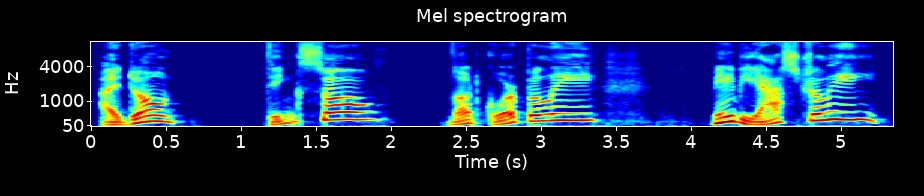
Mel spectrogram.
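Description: A man voicing a thoughtful gentleman figure who muses over theories. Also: high-pitched, huge pitch swings, takes it slowly, no echo, voice pushed up, heavily acted. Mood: musing. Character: scholarly man called the Baron, theorizing.

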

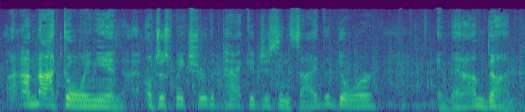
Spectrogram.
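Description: A man's voice: a little high, moderate pace, fairly bright tone, slight background noise, close to an everyday voice. A man playing a nervous, good-hearted young delivery guy in an audio drama, hesitant and stammering. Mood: nervous calling out. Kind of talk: naturalistic audio drama acting.

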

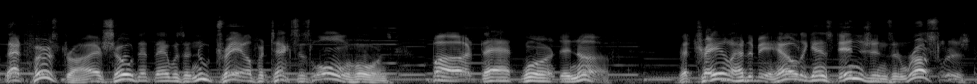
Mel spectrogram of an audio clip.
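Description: Brief: folksy trail-hand narrator, high lively voice, guitar music behind, radio drama. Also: male voice, gravelly, exaggerated voice. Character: folksy cowboy storyteller recounting trail days. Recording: dull old radio recording.

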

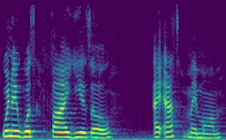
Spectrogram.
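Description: A high-voiced teenage girl from Vietnam reads her personal essay aloud from a stage. She reads at a slow, careful pace with pauses between phrases, and a faint hum sits under the recording. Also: steady tone. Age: teens. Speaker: student storyteller. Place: performing arts center stage.

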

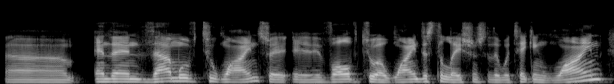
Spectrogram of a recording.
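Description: A man from Greece in his thirties, a distiller talking in a casual podcast chat, relaxed and full of "uh" and restarts. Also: medium pitch, moderate pace, no room sound, highs cut off. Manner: relaxed, many fillers and restarts.

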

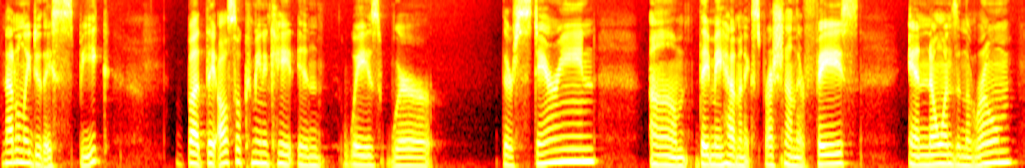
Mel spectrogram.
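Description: Low-voiced, slightly raspy woman. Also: slow. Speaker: podcast co-host, hospice worker. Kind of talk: conversational podcast talk.

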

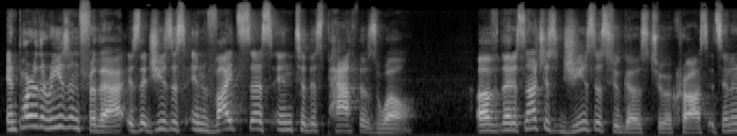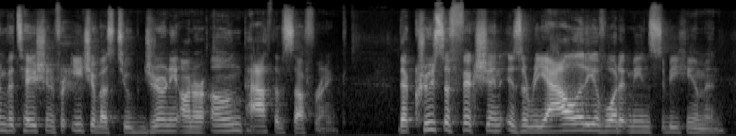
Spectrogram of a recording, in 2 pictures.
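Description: A man's voice: high voice, brisk. A man preaching a sermon as pastor, earnest and conversational, reading scripture aloud and joking about his own slips.

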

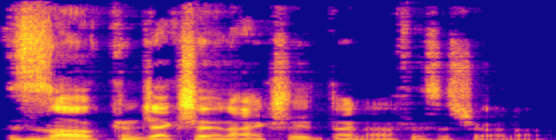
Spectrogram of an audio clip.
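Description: A man's voice: fairly low pitch, sing-song, racing, no echo, studio quality. A man co-hosting a podcast with casual, opinionated banter, informal and slangy in how he talks. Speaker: podcast co-host.

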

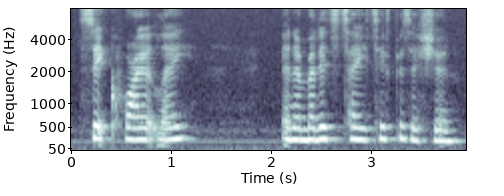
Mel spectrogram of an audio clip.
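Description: A woman leading a guided visualisation in scripted narration, with measured, gentle phrasing and long pauses. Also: on the high side, level tone, vocal fry. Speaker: guided meditation leader.

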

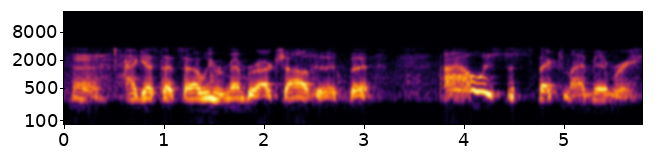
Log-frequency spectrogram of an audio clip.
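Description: A man acting in an old-time radio drama, playing an easygoing, curious husband who muses and gently prompts. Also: sits low, expressive, normal speed. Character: curious, easygoing husband drawing out his wife's memories. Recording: tinny, lightly noisy radio-play recording.

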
